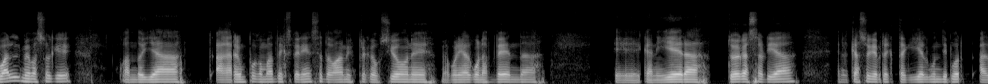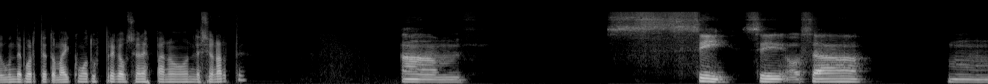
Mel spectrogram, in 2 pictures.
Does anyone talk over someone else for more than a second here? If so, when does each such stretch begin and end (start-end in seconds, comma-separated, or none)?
none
